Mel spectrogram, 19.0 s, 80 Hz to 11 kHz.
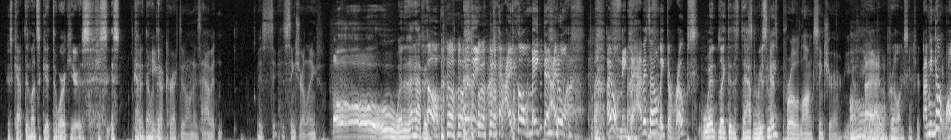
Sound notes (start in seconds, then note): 8.2 laughs; 12.7 chuckles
